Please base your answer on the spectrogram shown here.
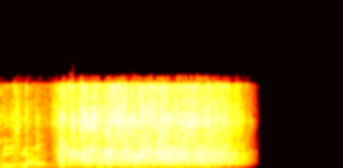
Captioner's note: crowd applauding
